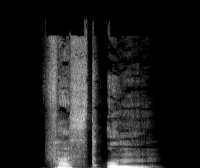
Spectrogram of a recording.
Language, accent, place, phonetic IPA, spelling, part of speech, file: German, Germany, Berlin, [ˌfast ˈʊm], fasst um, verb, De-fasst um.ogg
- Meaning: inflection of umfassen: 1. second-person singular/plural present 2. third-person singular present 3. plural imperative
